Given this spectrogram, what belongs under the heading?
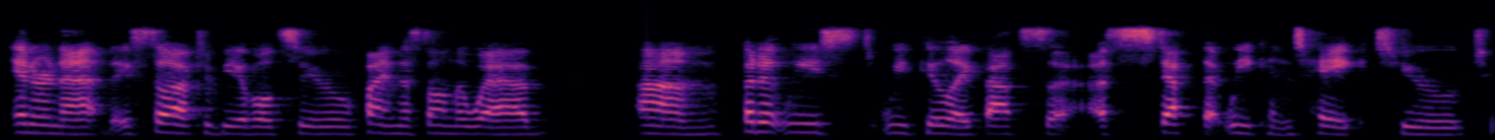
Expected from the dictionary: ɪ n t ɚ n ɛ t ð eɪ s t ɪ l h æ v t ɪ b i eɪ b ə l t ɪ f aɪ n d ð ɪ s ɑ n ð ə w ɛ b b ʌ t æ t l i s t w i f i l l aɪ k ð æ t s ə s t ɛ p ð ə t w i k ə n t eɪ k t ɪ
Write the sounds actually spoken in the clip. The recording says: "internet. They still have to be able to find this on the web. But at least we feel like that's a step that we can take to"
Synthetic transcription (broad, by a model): ɪ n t ɚ n ɛ t ð eɪ s t ɪ l h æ f t ɪ b i eɪ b l t ɪ f aɪ n ð ɪ s n ð ə w ɛ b b ʌ t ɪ t l i s t w i f i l l aɪ k ð æ t s ə s t ɛ p ð ə t w i k ə n t eɪ k t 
